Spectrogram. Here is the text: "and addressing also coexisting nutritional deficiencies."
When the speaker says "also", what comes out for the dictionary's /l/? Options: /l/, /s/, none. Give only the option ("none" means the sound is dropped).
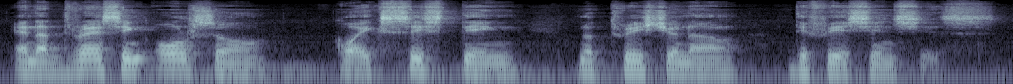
/l/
